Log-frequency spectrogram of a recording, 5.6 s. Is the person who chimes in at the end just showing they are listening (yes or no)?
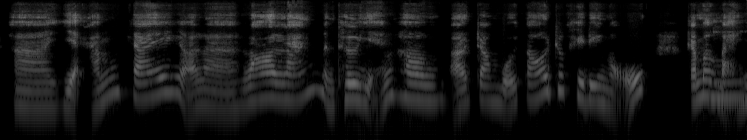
no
